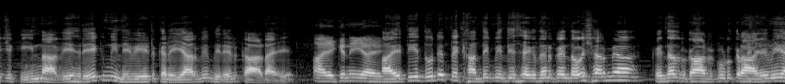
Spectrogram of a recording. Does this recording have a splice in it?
no; 0 cuts

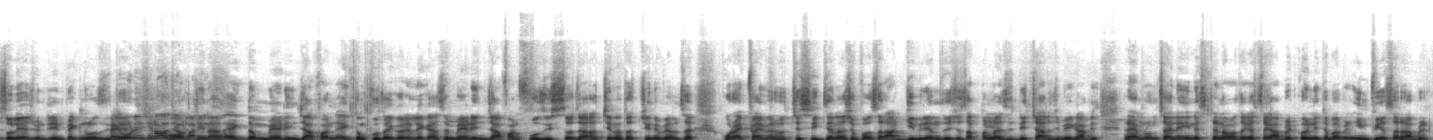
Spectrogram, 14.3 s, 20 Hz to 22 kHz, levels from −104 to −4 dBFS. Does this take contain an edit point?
no; 0 cuts

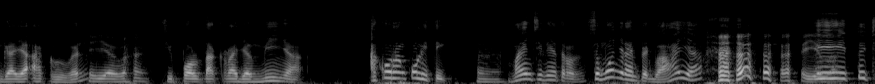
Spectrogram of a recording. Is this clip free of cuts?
yes; 0 cuts

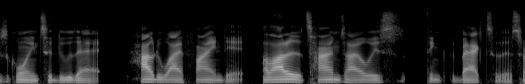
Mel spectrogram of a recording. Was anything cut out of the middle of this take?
yes; 1 cut; at 2.4 s

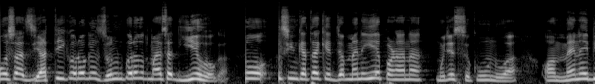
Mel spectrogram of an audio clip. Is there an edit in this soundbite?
yes; 1 cut; at 2.8 s

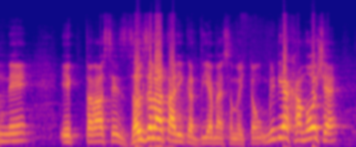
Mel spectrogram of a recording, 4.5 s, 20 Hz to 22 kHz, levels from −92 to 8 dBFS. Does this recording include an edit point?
no; 0 cuts

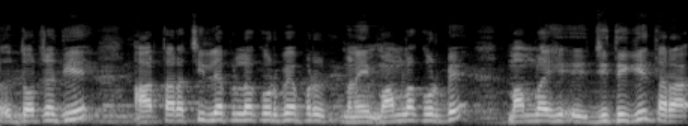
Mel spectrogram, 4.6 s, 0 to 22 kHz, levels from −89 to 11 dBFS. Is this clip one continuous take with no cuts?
yes; 0 cuts

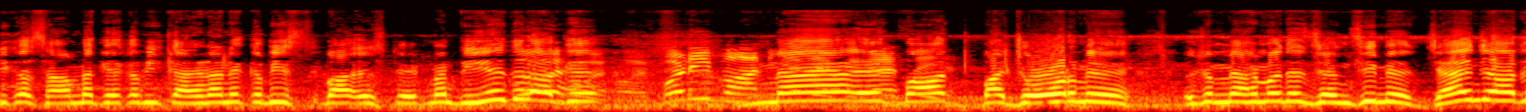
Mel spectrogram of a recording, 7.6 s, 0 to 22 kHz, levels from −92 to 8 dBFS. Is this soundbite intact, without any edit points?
yes; 0 cuts

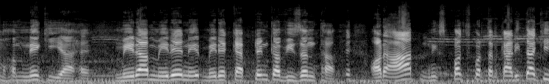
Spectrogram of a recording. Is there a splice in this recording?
yes; 1 cut; at 3.6 s

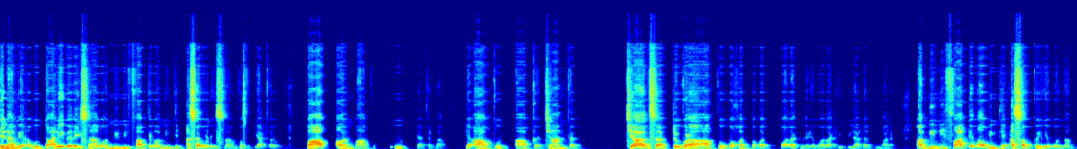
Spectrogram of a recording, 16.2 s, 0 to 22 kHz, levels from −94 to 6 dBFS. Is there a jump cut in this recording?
no; 0 cuts

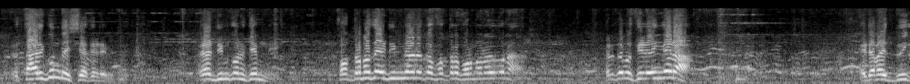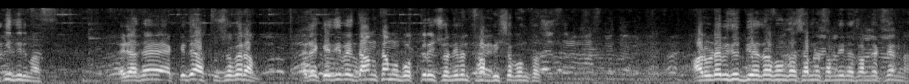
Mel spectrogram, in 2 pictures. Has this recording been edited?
yes; 1 cut; at 8.6 s

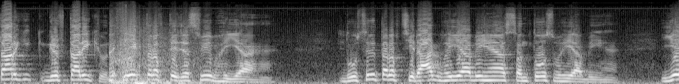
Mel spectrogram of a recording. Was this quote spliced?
yes; 1 cut; at 1.1 s

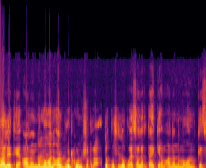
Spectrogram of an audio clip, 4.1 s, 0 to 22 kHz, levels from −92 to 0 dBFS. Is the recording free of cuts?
no; 1 cut; at 1.9 s

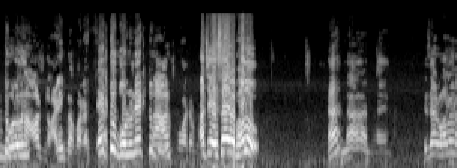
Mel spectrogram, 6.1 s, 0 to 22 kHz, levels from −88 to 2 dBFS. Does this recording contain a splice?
no; 0 cuts

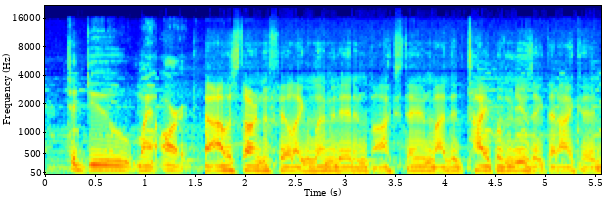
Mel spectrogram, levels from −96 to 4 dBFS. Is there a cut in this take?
yes; 1 cut; at 1.6 s

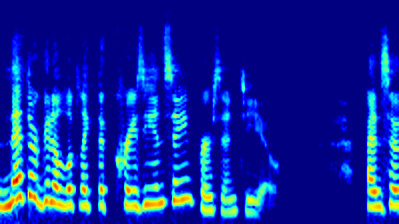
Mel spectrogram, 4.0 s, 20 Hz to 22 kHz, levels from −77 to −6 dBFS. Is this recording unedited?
yes; 0 cuts

